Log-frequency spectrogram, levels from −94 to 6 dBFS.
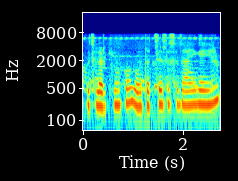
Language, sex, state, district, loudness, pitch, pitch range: Hindi, female, Bihar, West Champaran, -17 LUFS, 225 Hz, 215-230 Hz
